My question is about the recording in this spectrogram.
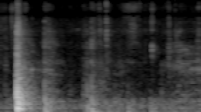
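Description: Knocks from a coiled rubber garden hose being handled on a tabletop as a zip tie is cinched around it: one sharp knock just after the start, then two fainter ones within the next second.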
